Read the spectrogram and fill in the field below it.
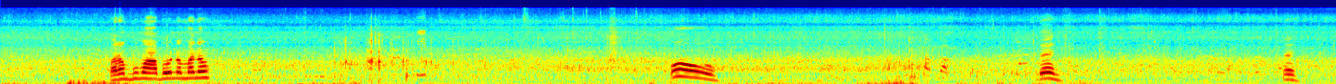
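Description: A young boy speaks close by.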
